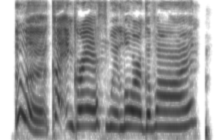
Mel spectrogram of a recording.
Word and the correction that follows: Govan: Govan, I have to fucking say her name.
